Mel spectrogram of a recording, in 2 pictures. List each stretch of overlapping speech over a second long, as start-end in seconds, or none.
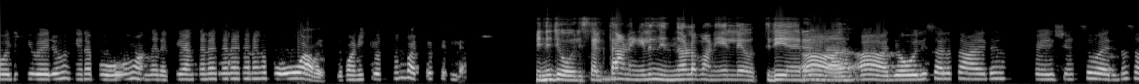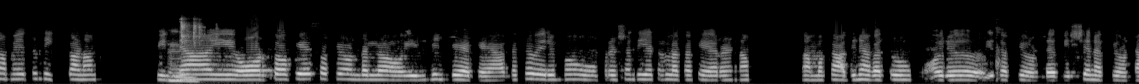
none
